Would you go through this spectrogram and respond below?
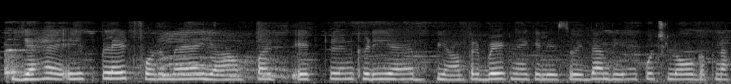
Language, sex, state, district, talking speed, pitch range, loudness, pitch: Hindi, male, Rajasthan, Bikaner, 180 wpm, 235-255 Hz, -19 LUFS, 245 Hz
